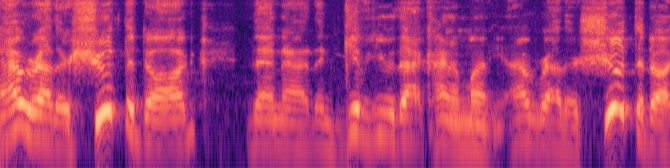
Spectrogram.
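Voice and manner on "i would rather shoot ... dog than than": plain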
